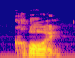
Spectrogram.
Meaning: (adjective) 1. Bashful, shy, retiring 2. Quiet, reserved, modest 3. Reluctant to give details about something sensitive; notably prudish
- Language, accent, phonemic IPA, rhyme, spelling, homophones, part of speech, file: English, US, /kɔɪ/, -ɔɪ, coy, koi, adjective / verb / noun, En-us-coy.ogg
